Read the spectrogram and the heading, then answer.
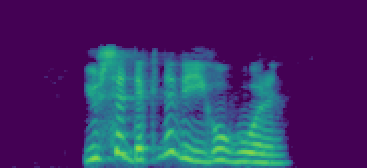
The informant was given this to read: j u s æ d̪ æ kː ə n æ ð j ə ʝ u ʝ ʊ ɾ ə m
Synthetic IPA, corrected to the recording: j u s æ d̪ æ kː ə n æ ð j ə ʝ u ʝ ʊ ɾ ə n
